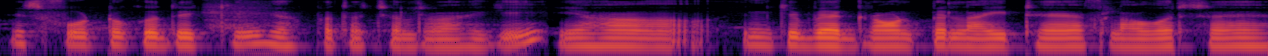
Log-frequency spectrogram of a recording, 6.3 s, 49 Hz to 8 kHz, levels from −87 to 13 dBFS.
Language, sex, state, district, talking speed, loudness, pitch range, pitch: Hindi, male, Jharkhand, Sahebganj, 170 wpm, -31 LUFS, 125-140 Hz, 130 Hz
